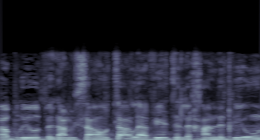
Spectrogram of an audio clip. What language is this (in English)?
Hebrew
